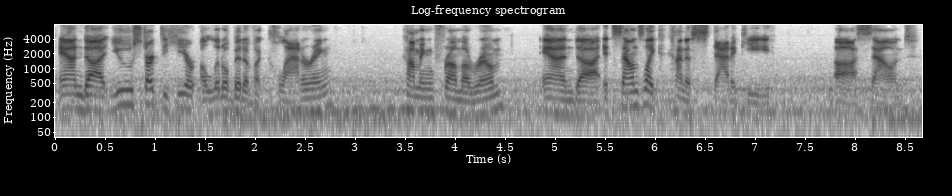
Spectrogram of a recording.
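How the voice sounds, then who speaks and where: A man narrating a tabletop roleplaying game as game master, improvising in a halting, conversational way. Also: medium pitch, expressive. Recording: live stream with clear background noise.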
